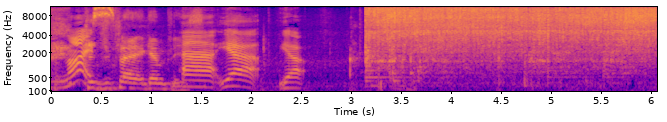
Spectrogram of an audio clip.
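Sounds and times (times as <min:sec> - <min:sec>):
speech: 0:00.2 - 0:02.6
onions frying in olive oil: 0:03.2 - 0:06.0.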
